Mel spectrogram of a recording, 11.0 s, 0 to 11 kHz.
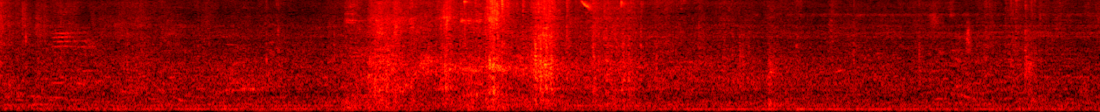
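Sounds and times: rush of passing noise: 3.3 - 7.4.

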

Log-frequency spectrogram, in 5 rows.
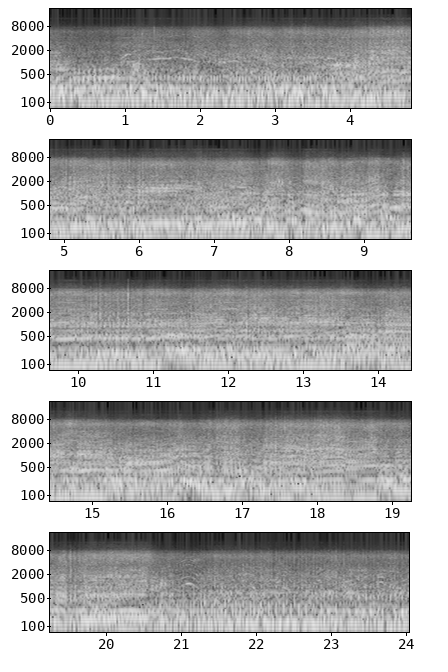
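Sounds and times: atv engines revving: 0.0 - 24.0.

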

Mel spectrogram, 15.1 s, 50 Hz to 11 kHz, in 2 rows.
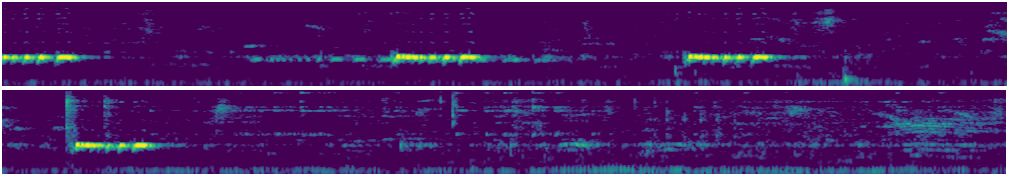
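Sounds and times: dove cooing: 5.1 - 5.9, 8.0 - 9.0.

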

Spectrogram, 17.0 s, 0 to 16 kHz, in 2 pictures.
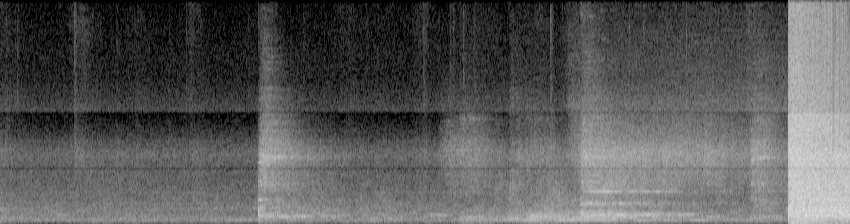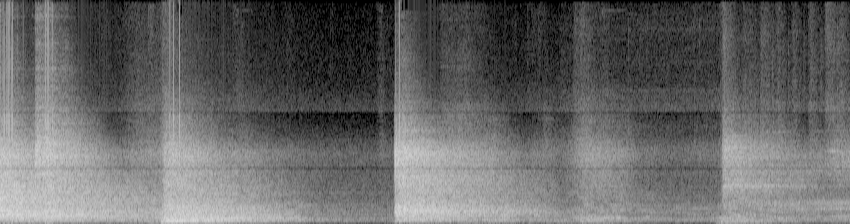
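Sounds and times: forging press crack and hiss: 5.7 - 11.4.

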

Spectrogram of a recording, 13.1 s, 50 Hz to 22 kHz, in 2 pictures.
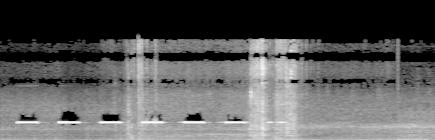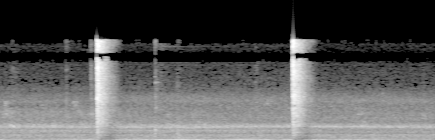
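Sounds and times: light rail car rumble: 0.0 - 13.0
high electronic warning beeps: 0.3 - 4.4.

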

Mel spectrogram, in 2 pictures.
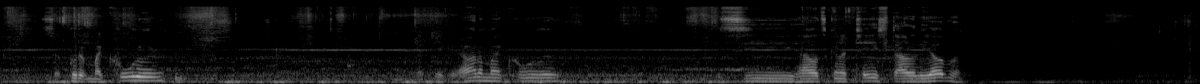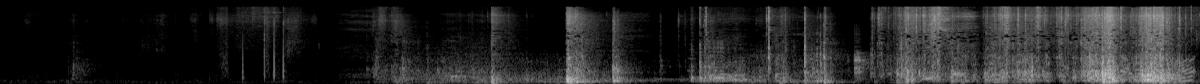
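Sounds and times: packages rustling and scraping: 0.0 - 8.8, 18.8 - 24.0.

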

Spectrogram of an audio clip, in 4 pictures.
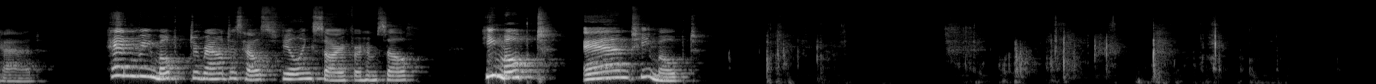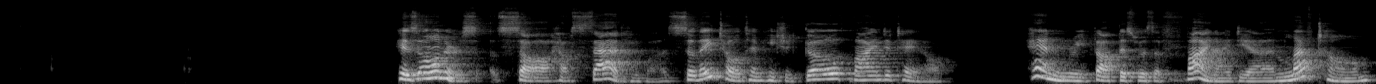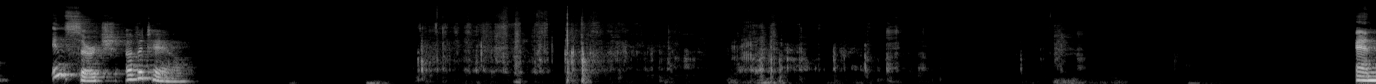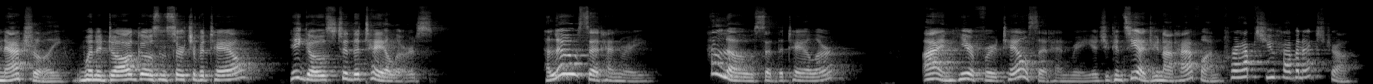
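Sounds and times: book pages rustling: 7.2 - 14.4, 31.6 - 39.6.

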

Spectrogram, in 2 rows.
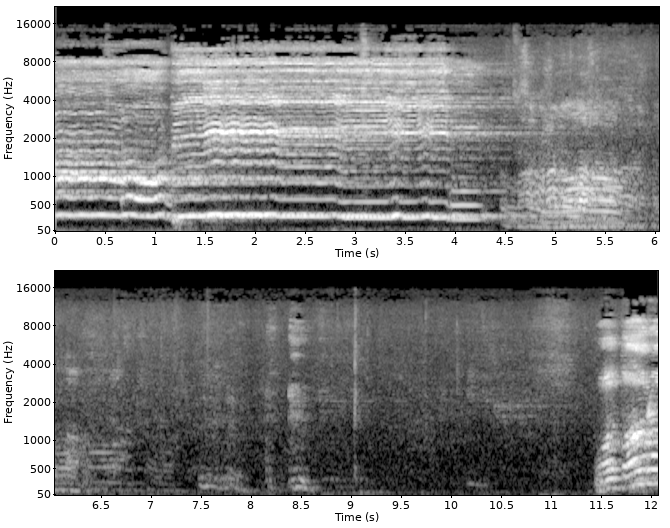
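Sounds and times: man reciting melodically: 0.0 - 7.3, 11.4 - 12.0.

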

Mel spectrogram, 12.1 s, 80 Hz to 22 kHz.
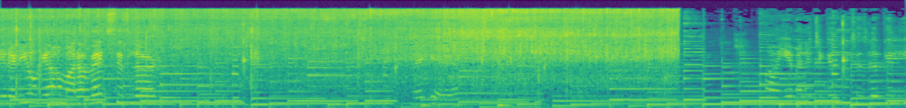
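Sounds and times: food sizzling on hot iron plate: 0.0 - 9.1
background music of held notes: 0.0 - 12.0.

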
